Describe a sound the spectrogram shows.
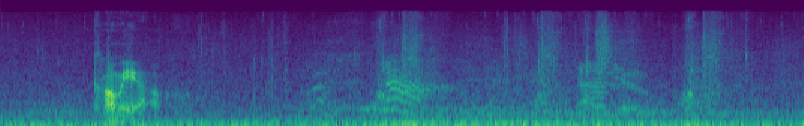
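Metal blades clash in a fight.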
